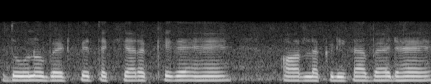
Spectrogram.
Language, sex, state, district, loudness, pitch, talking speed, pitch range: Hindi, female, Maharashtra, Washim, -14 LUFS, 190 Hz, 165 wpm, 185-195 Hz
